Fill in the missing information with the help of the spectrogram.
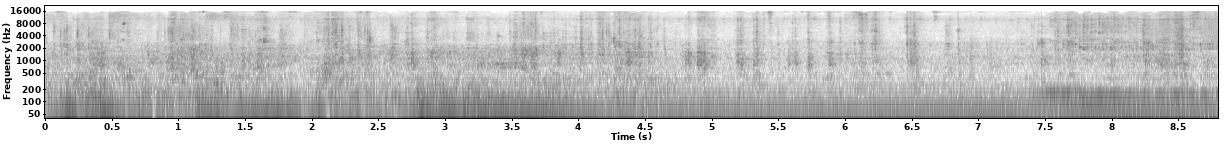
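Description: Vehicle engine running steadily while driving, with road noise; the engine hum grows a little louder near the end.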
